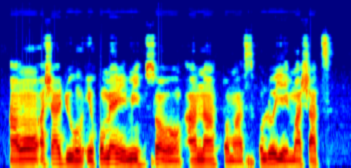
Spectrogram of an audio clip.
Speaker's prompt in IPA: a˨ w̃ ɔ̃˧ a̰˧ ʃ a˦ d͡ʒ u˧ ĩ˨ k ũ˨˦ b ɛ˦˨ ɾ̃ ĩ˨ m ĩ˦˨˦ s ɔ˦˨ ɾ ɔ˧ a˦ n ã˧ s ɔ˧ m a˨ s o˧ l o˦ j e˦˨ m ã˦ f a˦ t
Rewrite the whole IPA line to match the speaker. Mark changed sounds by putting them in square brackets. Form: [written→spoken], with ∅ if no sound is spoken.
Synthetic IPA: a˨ w̃ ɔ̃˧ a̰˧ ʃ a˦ d͡ʒ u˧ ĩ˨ k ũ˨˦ [b→m] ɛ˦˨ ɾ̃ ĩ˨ m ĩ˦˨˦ s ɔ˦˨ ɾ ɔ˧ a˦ n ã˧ [s→t] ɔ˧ m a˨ s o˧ l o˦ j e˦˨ m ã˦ [f→ʃ] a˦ t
